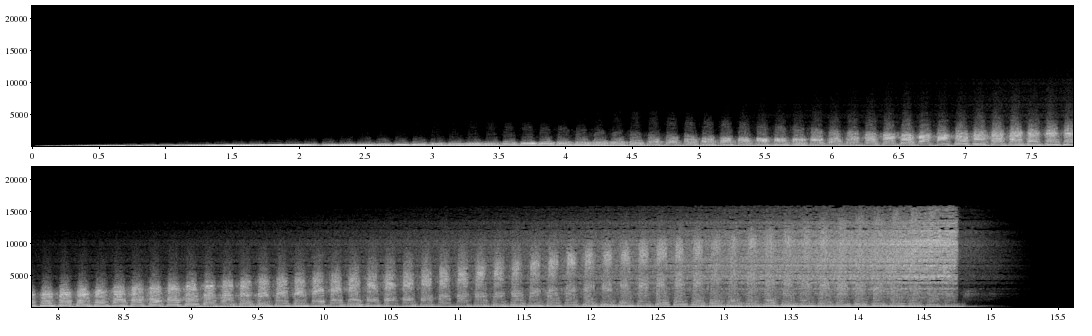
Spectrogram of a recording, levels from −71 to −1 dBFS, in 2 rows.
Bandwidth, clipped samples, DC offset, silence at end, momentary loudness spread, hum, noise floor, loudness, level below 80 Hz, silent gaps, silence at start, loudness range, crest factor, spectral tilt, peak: 16 kHz; under 0.1%; under 0.1%; 0.6 s; 9 LU; none; -50 dBFS; -18 LUFS; -30 dBFS; none; 0.1 s; 6 LU; 16 dB; -3.5 dB/octave; -2 dBFS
